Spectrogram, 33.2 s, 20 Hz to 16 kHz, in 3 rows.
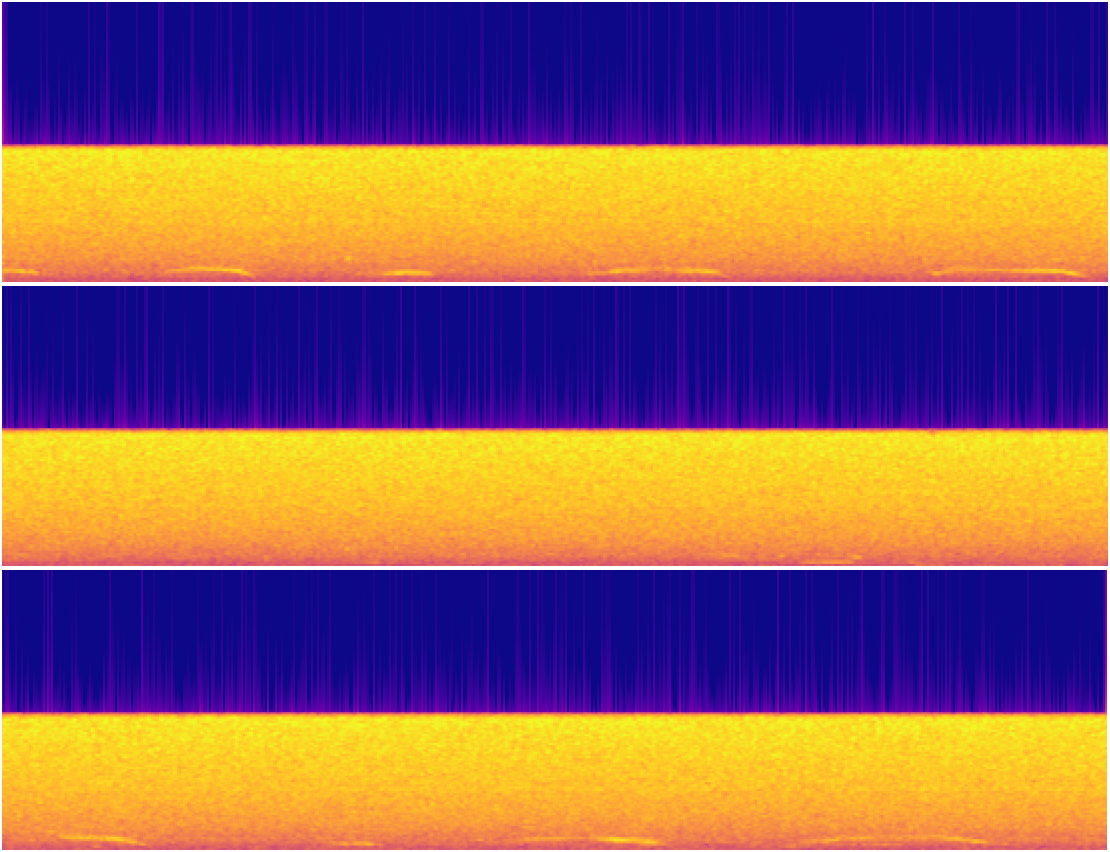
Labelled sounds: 1.8	2.2	humpback whale, 0.80 to 0.99 kHz
6.1	6.4	humpback whale, 0.80 to 0.90 kHz
22.8	23.1	humpback whale, 0.80 to 0.96 kHz

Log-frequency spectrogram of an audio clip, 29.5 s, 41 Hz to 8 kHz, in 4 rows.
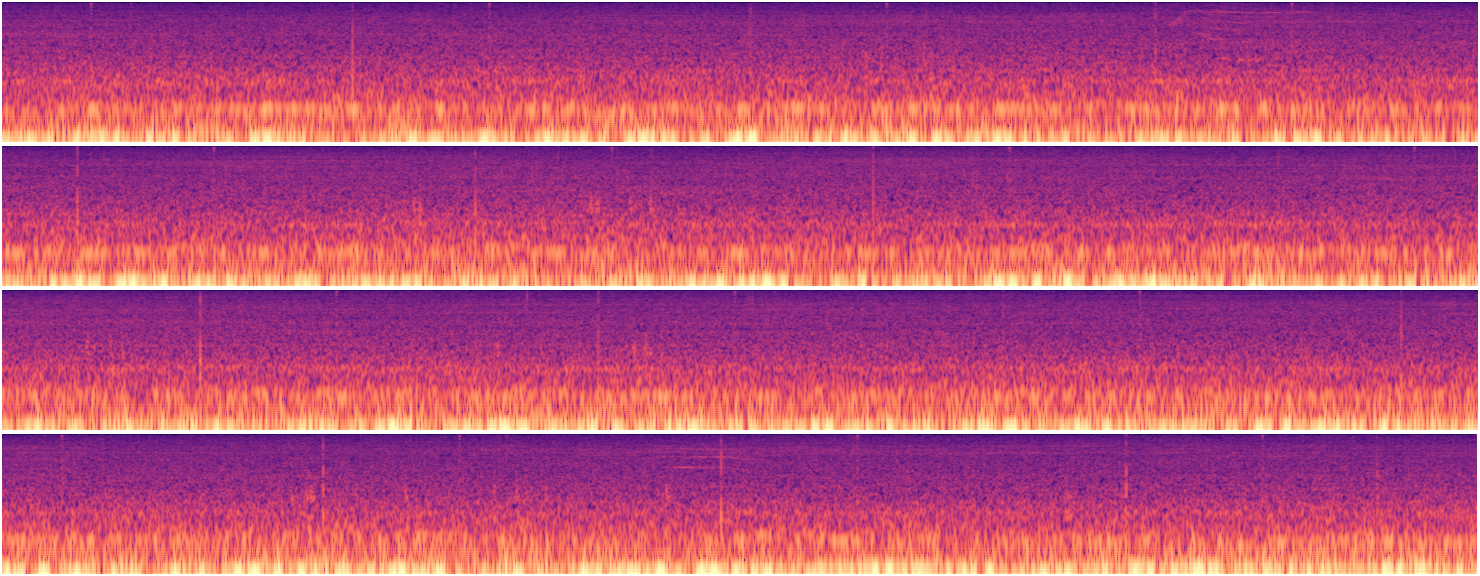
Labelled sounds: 5.7	6.7	killer whale, southern resident, call S36, 0.34 to 8.0 kHz
25.2	26.2	killer whale, southern resident, 1.3 to 5.0 kHz

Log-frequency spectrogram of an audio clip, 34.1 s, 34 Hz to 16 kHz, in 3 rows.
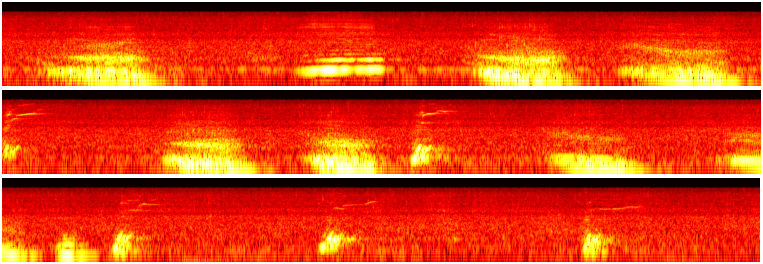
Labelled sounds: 4.4	4.8	humpback whale, 2.3 to 3.2 kHz
7.4	7.8	humpback whale, 1.1 to 1.4 kHz
11.4	12.1	humpback whale, 1.6 to 5.8 kHz
17.6	18.3	humpback whale, 1.3 to 3.5 kHz
24.8	25.2	humpback whale, 1.8 to 2.5 kHz
27.9	28.4	humpback whale, 1.9 to 2.9 kHz
31.6	32.4	humpback whale, 1.3 to 2.1 kHz

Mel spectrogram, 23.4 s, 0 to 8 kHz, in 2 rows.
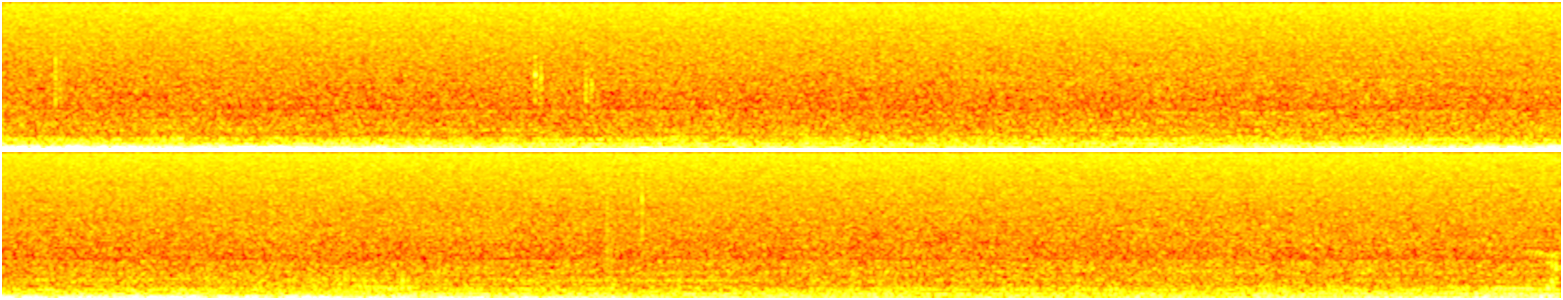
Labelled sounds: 23.1	23.3	humpback whale, 0.86 to 0.99 kHz

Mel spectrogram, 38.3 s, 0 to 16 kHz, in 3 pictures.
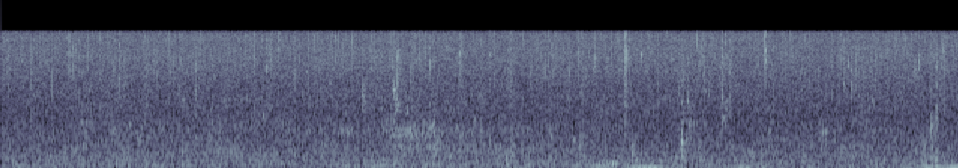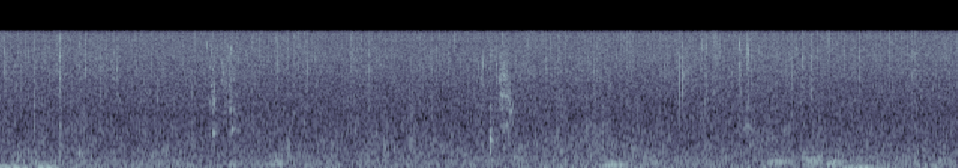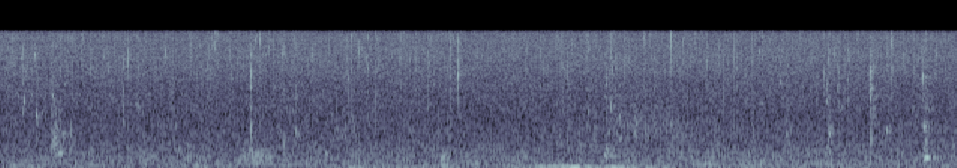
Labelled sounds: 19.4	19.7	water noise, 1.2 to 2.0 kHz
33.8	34.1	water noise, 0.78 to 1.1 kHz

